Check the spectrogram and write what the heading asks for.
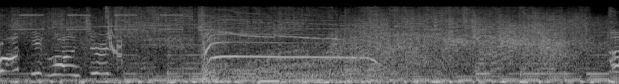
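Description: Cartoon soundtrack music under a sci-fi beam sound effect. About two seconds in, a tone shoots up, holds for about a second and a half, then drops away into a rushing noise that fades out near the end.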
